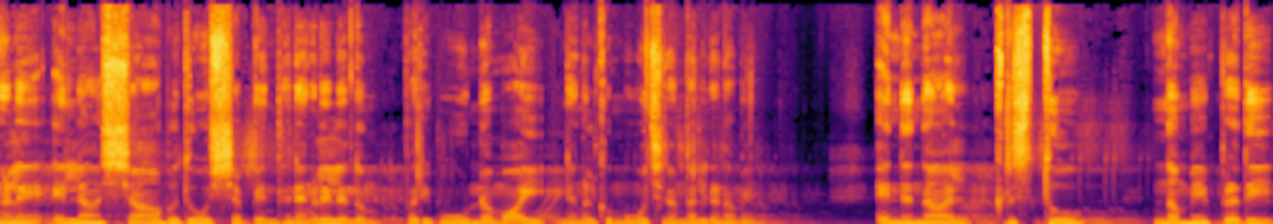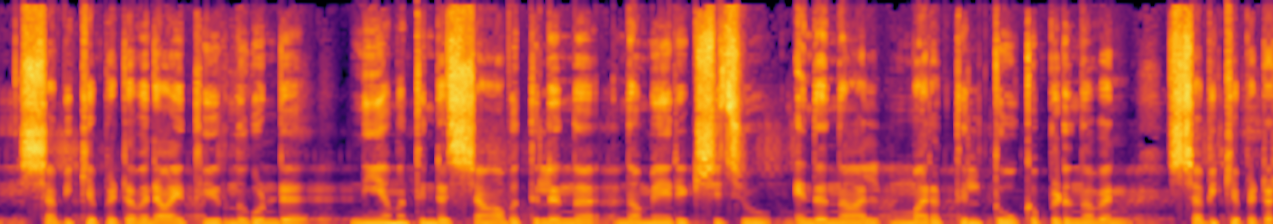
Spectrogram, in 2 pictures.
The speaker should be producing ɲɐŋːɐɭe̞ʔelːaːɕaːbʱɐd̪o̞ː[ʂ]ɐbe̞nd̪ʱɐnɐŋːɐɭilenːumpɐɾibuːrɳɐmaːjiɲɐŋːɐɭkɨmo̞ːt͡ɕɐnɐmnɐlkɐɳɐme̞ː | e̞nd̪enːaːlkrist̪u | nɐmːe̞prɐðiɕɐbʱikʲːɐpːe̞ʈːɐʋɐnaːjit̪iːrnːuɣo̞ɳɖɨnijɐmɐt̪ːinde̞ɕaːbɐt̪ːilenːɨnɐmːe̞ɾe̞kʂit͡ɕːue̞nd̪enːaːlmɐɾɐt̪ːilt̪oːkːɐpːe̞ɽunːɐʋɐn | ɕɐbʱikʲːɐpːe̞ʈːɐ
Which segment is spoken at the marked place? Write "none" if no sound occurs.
ɕ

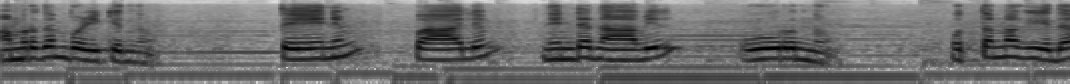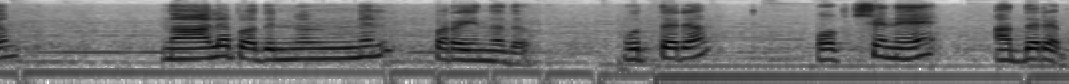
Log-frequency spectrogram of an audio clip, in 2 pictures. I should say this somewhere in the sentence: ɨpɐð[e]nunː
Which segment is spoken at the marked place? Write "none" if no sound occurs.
i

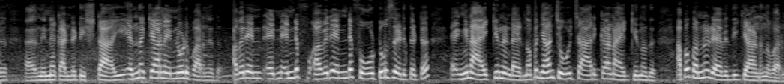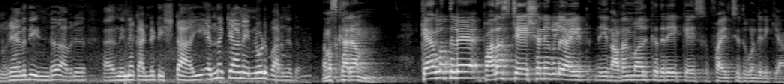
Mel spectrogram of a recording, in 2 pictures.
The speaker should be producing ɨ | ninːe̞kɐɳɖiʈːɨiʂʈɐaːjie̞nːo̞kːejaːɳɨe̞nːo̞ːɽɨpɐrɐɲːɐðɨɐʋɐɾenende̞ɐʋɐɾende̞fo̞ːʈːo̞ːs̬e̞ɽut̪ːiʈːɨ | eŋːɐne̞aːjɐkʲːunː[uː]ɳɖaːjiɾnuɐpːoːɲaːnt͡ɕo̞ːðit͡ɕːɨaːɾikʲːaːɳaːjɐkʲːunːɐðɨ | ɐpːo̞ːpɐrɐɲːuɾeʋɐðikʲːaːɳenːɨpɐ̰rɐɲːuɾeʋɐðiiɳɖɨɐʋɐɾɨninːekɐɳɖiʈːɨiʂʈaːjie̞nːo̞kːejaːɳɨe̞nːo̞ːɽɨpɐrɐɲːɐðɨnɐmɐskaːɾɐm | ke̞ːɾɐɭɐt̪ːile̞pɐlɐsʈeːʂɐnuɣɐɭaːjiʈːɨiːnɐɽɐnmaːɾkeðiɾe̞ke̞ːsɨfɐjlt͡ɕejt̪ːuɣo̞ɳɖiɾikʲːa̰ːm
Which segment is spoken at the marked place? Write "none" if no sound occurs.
u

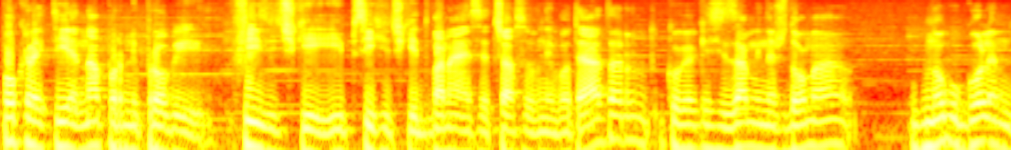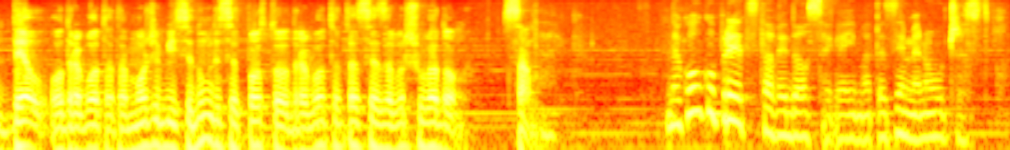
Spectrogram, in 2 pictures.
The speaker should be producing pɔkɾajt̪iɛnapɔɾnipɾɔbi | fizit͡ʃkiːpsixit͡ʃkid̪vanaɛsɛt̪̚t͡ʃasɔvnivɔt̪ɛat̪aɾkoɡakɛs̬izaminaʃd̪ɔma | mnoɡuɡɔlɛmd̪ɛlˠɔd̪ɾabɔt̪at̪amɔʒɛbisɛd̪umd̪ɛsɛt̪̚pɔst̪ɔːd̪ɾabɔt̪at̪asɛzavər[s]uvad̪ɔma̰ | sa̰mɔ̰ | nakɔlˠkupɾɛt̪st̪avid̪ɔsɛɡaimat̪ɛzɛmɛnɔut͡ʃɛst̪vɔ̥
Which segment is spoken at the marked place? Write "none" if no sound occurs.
ʃ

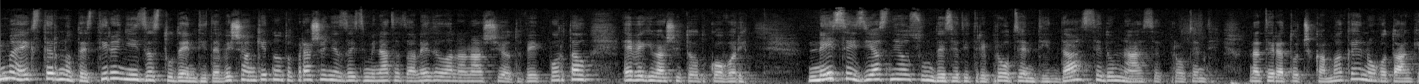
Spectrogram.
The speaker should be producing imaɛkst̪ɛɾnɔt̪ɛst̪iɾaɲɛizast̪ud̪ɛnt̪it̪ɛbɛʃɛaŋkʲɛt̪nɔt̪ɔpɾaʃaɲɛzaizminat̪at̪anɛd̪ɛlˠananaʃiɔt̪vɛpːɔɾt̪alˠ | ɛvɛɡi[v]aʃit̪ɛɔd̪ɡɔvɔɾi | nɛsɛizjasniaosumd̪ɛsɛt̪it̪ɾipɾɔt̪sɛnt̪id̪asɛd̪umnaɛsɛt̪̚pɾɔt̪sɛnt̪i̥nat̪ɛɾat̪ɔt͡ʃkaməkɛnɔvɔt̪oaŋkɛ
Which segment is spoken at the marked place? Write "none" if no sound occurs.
v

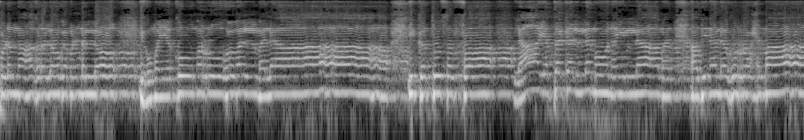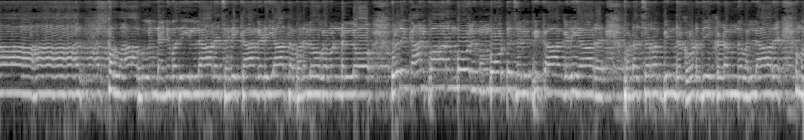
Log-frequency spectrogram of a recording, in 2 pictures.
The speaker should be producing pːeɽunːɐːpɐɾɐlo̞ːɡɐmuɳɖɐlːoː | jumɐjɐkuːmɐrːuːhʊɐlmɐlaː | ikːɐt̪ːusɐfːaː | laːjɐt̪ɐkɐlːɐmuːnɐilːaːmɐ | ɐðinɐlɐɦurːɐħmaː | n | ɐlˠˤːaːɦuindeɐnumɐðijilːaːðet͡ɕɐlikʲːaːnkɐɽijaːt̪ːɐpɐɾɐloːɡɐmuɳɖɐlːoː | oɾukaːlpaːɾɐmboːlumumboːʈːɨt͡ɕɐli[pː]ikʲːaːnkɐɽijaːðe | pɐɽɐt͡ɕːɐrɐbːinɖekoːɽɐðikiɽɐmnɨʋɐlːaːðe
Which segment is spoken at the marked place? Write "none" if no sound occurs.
pː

